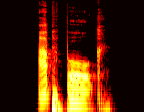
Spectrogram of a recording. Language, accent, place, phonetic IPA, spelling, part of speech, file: German, Germany, Berlin, [ˈapˌboːk], abbog, verb, De-abbog.ogg
- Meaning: first/third-person singular dependent preterite of abbiegen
